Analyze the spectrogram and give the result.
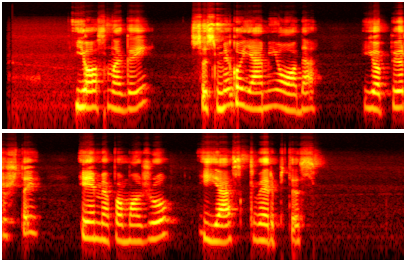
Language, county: Lithuanian, Telšiai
